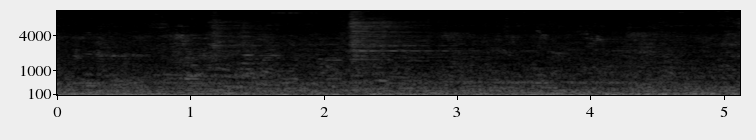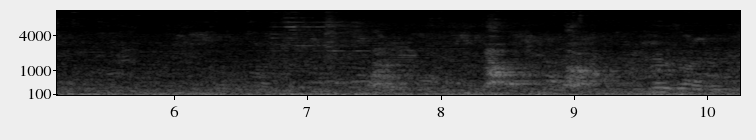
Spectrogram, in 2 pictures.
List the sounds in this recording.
non-machinery impact, person or small group talking, dog barking or whining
